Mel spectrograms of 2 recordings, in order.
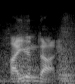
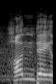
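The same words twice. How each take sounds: First: The name is said not rhyming with Sunday. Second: The name is said to rhyme with Sunday. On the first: This is how it is said elsewhere in the world. "in other parts of the world, it's Hyundai" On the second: This is the American way of saying it. "what the U S branch of this Korean manufacturer will tell you is it's Hyundai like Sunday"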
